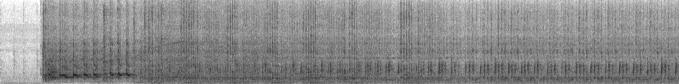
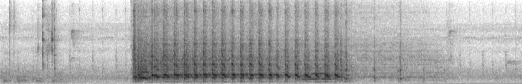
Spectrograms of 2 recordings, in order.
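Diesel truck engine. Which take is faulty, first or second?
second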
